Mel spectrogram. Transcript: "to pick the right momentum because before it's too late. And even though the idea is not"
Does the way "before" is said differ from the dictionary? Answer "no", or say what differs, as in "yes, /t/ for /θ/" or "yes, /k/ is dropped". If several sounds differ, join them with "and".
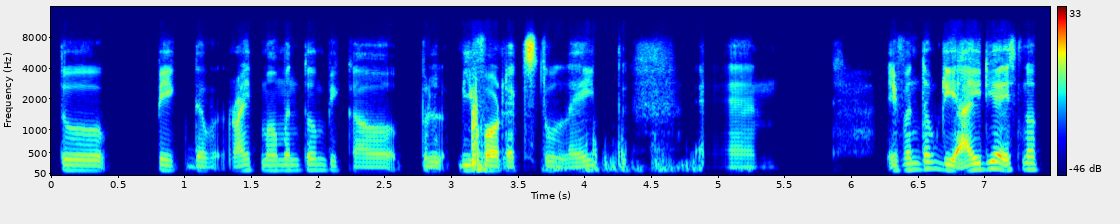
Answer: yes, /l/ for /ɹ/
